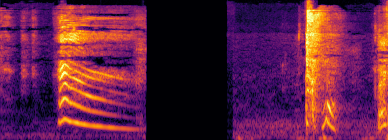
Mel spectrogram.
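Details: Baby sneezing.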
